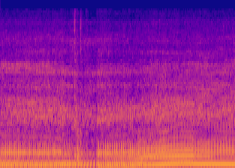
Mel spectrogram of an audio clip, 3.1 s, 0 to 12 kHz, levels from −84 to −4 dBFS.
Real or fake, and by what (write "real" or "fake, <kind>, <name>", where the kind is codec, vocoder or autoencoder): real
